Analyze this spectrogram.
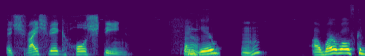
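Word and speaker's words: Schleswig-Holstein: the German lowland of schwi Swig Holstein I butchered that I know I speak a little bit of German it's shig holin thank you where wolf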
